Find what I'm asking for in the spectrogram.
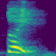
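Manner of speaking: TUI high and falling, fourth tone; nada empat. Shown as a demonstration. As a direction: drop "Tui" from the top like a slide. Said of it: "turun seperti jatuh". ("Tui" turun meluncur dari atas)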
